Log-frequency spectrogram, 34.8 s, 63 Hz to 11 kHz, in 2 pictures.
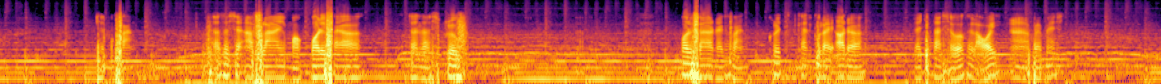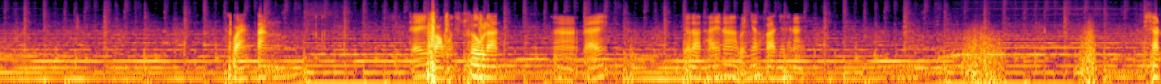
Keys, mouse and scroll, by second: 31.8-33.1 middle drag.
